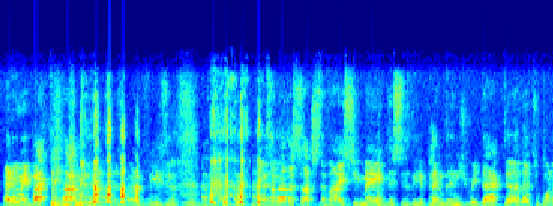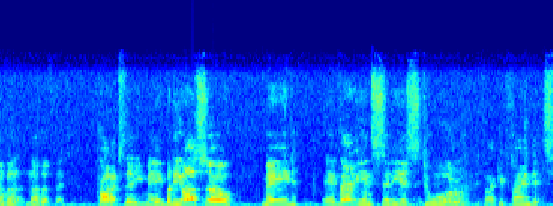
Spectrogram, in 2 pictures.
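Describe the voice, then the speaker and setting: Man playing a high-pitched theatrical macabre tour guide. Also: normal speed. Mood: sly, grandiose. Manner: theatrical, mock-grandiose, wordy. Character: theatrical macabre male ghost tour storyteller. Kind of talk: semi-scripted comic horror tour narration. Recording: distant mic, light background noise.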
